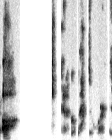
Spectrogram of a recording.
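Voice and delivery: breathy whisper of weekend ending; whispered dread. Retold or imitated. Dreading Sunday night return to work, whispered. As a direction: whisper it like a sigh before Monday.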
